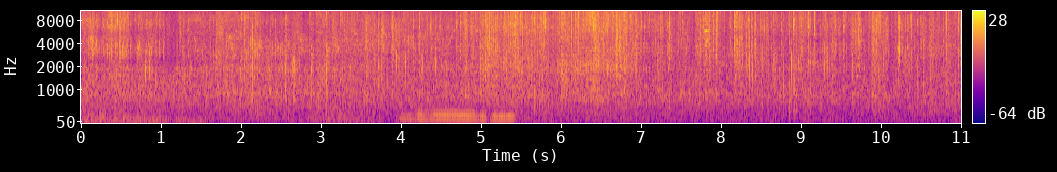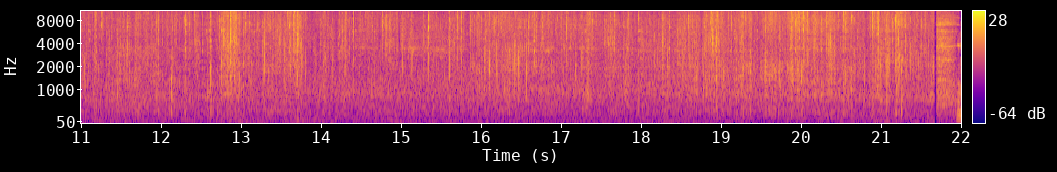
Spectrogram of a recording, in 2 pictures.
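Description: Bicycle tyres rolling over a gravel track, a continuous crunching and crackling of loose stones. A brief steady low tone sounds about four seconds in and lasts just over a second.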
